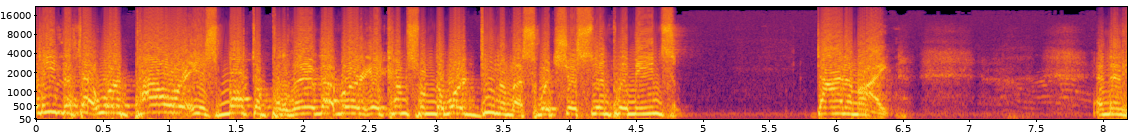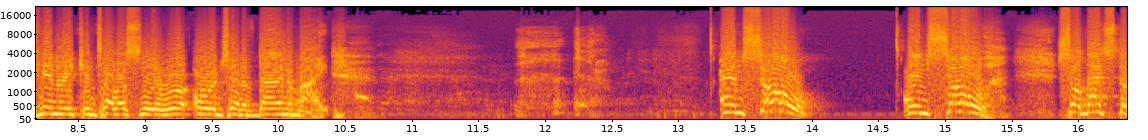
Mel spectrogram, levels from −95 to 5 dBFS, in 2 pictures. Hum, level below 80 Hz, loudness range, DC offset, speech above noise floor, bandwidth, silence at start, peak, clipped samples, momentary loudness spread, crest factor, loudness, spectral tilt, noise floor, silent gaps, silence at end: none; -26 dBFS; 6 LU; under 0.1%; 32 dB; over 20 kHz; 0 s; 0 dBFS; 40%; 17 LU; 4 dB; -1 LUFS; -3 dB/octave; -34 dBFS; none; 0 s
